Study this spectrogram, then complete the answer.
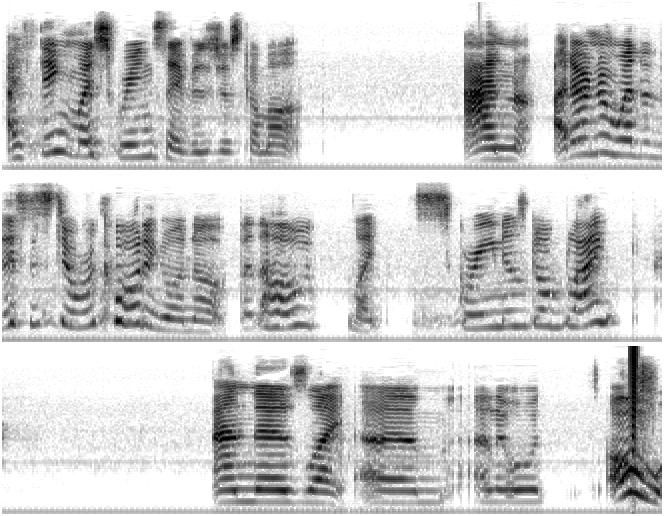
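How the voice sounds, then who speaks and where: A woman with an English accent talks at a fairly slow pace, leaving long, frequent pauses, with audible room echo. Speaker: video blogger. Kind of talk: video diary reply.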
